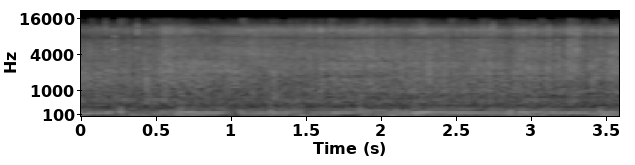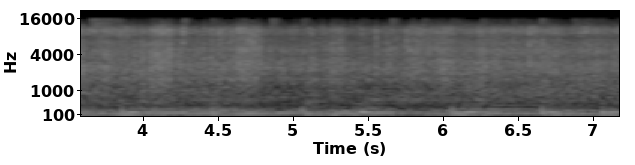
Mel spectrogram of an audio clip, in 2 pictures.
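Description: Biryani rice sizzling in a pot over a high flame as it is mixed, under soft background music.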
